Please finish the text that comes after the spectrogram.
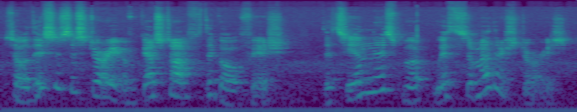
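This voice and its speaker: A woman of ninety, a grandmother with a jovial, expressive manner, talking and telling stories to her family. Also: on the high side, unhurried. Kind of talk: casual reminiscing and animated story reading for family. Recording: echoey, distant home recording with faint noise.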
